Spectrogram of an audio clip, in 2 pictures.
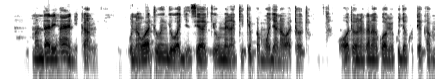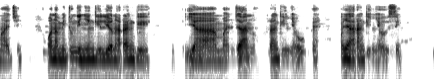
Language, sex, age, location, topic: Swahili, male, 18-24, Kisii, health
